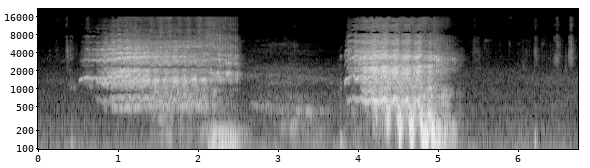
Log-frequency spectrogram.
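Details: Friesian mares during weaning, whinnying as they are moved into the arena; two loud, shaky whinnies about two seconds apart, the second ending in rapid pulsing snorts, with a short quiet gap between.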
